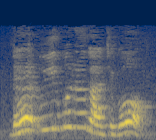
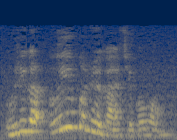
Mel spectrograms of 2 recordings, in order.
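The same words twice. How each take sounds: First: 내 pushed out loud; stress on 내. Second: Said in the usual way. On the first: Shown as a demonstration. Preacher correcting himself to blame one's own anger, 내 stressed loudly. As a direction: hit 내 hard, louder than the usual voice. Rewords 'we' as 'my'.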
